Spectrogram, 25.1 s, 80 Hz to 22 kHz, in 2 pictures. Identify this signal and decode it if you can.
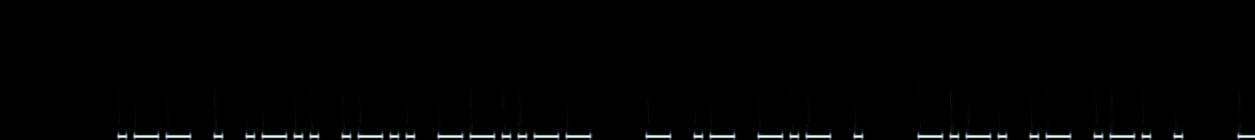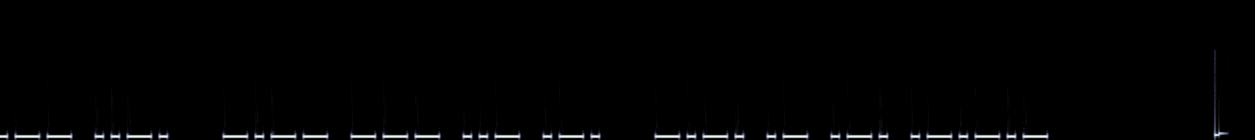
Morse code, heard as a keyed tone, about 16 wpm, 700 Hz. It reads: WELL, TAKE CARE OF YOUR CAR.
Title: Sentences from Top 1000 Words - Review Part 1 - 15wpm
